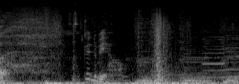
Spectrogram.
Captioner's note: sigh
